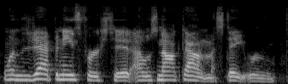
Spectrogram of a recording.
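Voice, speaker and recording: A woman's voice: mid-range voice, lively intonation, a little fast, a bit bright, natural voice, low-quality recording. A woman playing an earnest, folksy navy soldier giving a grave 1940s war broadcast interview. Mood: grave, resolute. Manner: folksy, earnest, polite military address. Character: grave, devout, patriotic World War Two navy soldier.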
